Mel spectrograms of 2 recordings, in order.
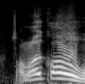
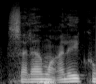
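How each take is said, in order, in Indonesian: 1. Salam itu diucapkan dengan keras dan tiba-tiba. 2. Salam itu diucapkan dengan pelan dan lembut. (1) "orang tidur terkejut kita" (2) "Orang tidur pun tak terjaga, orang tak tidur pun boleh dengar"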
